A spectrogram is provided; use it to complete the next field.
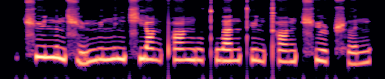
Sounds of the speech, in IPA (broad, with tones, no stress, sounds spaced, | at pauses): t͡ɕʰ y˥ n ə˥˩ n ɕ y̰˨˩ m y˥˧ n̪ i˥˧ ŋ t͡ɕʰ j ɑ˥˩ ŋ pʰ ɑ˥ ŋ u˥˩ t̪ʰ w a˥ n t̪ʰ y˥˩ n kʰ ɑ˥ ŋ t͡ɕʰ y˥˩ ʈ͡ʂʰ ə˧˥ n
